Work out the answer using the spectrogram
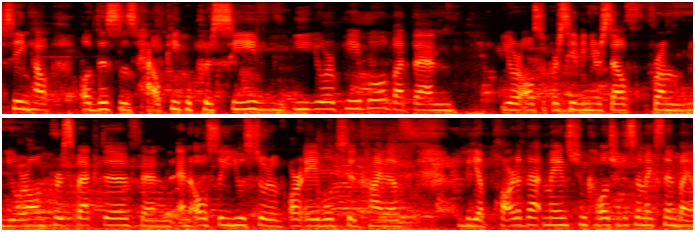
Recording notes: Outfest 2018. We sat down in the heart of the festival for another amazing conversation.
